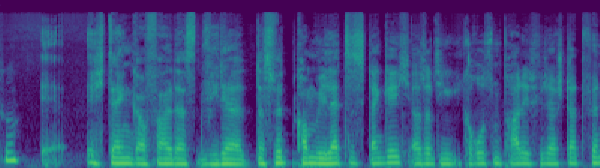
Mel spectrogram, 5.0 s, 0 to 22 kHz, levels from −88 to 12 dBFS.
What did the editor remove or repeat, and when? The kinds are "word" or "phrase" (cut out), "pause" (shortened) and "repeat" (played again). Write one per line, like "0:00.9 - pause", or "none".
0:01.3 - word
0:01.6 - word
0:02.4 - word
0:03.0 - word
0:03.6 - word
